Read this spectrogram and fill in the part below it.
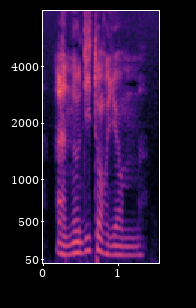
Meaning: auditorium
- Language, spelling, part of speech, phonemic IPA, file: French, auditorium, noun, /o.di.tɔ.ʁjɔm/, Fr-auditorium.ogg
